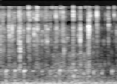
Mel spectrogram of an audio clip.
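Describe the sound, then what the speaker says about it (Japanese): Waste model-paint solvent poured liberally over a plastic model to strip its paint, a faint, close splashing trickle with small irregular drips and glugs. "この廃液は模型用の、まあ、こうやってもうドボドボとかけちゃいます。"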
